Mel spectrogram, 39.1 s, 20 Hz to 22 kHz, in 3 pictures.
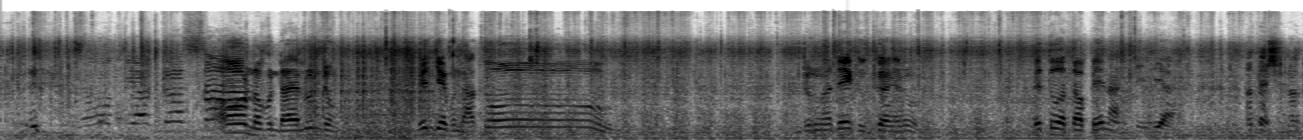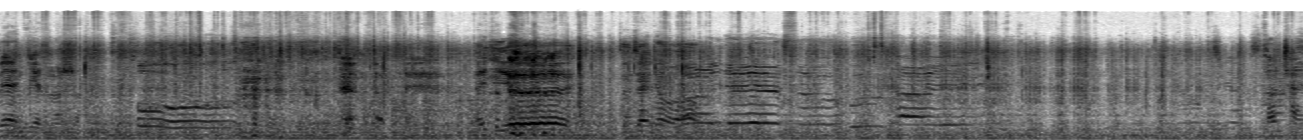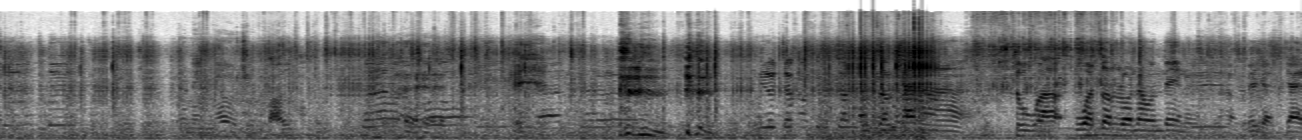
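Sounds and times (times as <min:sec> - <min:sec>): cable car cabin hum and hiss: 0:00.0 - 0:39.0
voices talking: 0:27.8 - 0:39.0.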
